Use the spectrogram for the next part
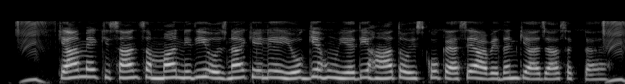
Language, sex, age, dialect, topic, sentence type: Hindi, female, 18-24, Garhwali, banking, question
